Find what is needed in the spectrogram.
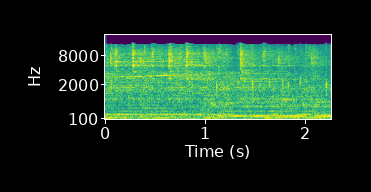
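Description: Live psychobilly band playing loudly: slapped upright bass and electric guitar over a run of sharp percussive hits, with the notes shifting to a new chord about a second in.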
